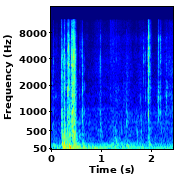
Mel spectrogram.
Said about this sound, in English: See, did you hear that? The click, the click. I wore my seatbelt.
